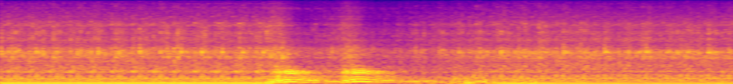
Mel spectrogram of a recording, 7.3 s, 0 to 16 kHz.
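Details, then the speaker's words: W124 with OM606 turbo diesel just after first start, no intake manifold fitted: steady diesel clatter at an even idle with a brief dip midway. The owner had worried the timing was off, but hears no nailing; a healthy idle. "but everything seems to be fine now and yeah it uh revved um i was worried about the timing that it was off but um so far i didn't hear any nailing"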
